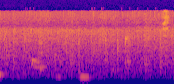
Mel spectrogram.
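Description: Cabbage fries in oil in a pan, making a steady, faint, hissing sizzle with a few soft stirring taps, heard close and with no talking.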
